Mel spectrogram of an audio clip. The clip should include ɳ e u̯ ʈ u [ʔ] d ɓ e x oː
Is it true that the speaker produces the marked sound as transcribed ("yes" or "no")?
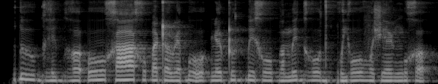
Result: no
